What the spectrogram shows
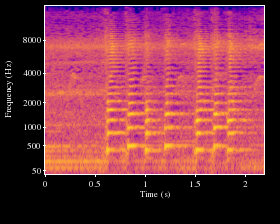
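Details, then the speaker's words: Ashok Leyland Dost horn tested after rewiring with key-main and direct-main feeds and fuse fitted; two quick groups of short loud toots, clean steady tone with no crackle or dropout: horn working normally. "இப்போ இங்கே இருக்கிற ஹாரன்னா check பண்ணி பார்ப்போம் எது அடிக்குது அடிக்கலான்னு."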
